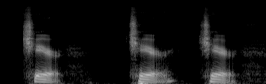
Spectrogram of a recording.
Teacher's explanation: With chair, my tongue is actually right against the roof of my mouth behind my teeth.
